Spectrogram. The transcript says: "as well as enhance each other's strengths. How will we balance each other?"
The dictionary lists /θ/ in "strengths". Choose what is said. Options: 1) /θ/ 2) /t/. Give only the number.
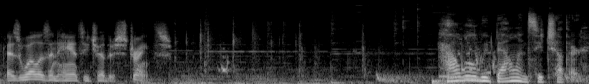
1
